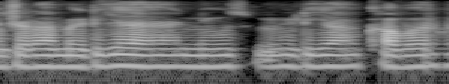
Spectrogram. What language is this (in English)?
Dogri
